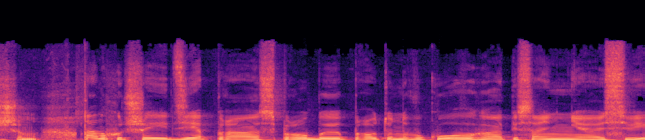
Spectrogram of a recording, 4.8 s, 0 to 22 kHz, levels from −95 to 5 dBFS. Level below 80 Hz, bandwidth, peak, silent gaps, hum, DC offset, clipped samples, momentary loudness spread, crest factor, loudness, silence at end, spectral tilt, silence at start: -48 dBFS; 16 kHz; -6 dBFS; none; none; under 0.1%; under 0.1%; 4 LU; 10 dB; -17 LUFS; 0 s; -5 dB/octave; 0 s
